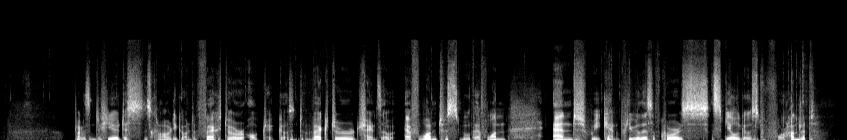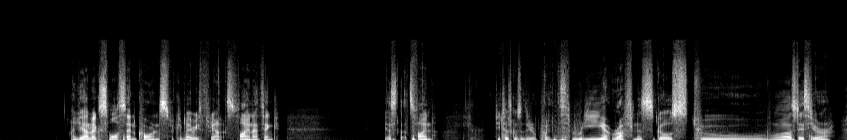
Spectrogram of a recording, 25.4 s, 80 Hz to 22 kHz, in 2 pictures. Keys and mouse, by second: 1.0 click, 1.5 click, 2.1-2.7 drag, 3.6-4.4 drag, 4.8 ctrl+middle drag, 5.4-6.5 drag, 7.1 ctrl+middle click, 7.8 middle click, 8.7 middle click, 8.9 click, 9.2 ctrl+shift+click, 9.5 middle click, 10.5-12.0 drag, 11.8 0, 14.5-16.0 drag, 15.7 0, 17.9 click, 18.5 ctrl+click, 18.8 shift+click, 20.0-21.0 drag, 22.4-24.6 drag, 24.9 middle click.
